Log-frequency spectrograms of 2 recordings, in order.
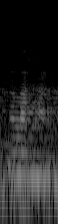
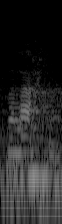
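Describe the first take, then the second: No difference in how they are said.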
